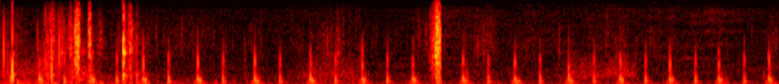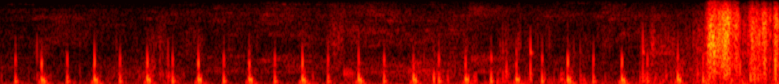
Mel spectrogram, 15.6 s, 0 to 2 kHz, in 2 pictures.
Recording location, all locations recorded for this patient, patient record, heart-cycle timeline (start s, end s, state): mitral valve (MV)
aortic valve (AV)+pulmonary valve (PV)+tricuspid valve (TV)+mitral valve (MV)
#Age: Child
#Sex: Female
#Height: 121.0 cm
#Weight: 19.3 kg
#Pregnancy status: False
#Murmur: Absent
#Murmur locations: nan
#Most audible location: nan
#Systolic murmur timing: nan
#Systolic murmur shape: nan
#Systolic murmur grading: nan
#Systolic murmur pitch: nan
#Systolic murmur quality: nan
#Diastolic murmur timing: nan
#Diastolic murmur shape: nan
#Diastolic murmur grading: nan
#Diastolic murmur pitch: nan
#Diastolic murmur quality: nan
#Outcome: Abnormal
#Campaign: 2014 screening campaign
0.00	1.84	unannotated
1.84	1.96	diastole
1.96	2.06	S1
2.06	2.20	systole
2.20	2.30	S2
2.30	2.52	diastole
2.52	2.64	S1
2.64	2.78	systole
2.78	2.86	S2
2.86	3.08	diastole
3.08	3.20	S1
3.20	3.34	systole
3.34	3.42	S2
3.42	3.60	diastole
3.60	3.70	S1
3.70	3.86	systole
3.86	3.94	S2
3.94	4.10	diastole
4.10	4.22	S1
4.22	4.34	systole
4.34	4.44	S2
4.44	4.62	diastole
4.62	4.72	S1
4.72	4.86	systole
4.86	4.94	S2
4.94	5.12	diastole
5.12	5.24	S1
5.24	5.38	systole
5.38	5.46	S2
5.46	5.66	diastole
5.66	5.78	S1
5.78	5.92	systole
5.92	6.00	S2
6.00	6.18	diastole
6.18	6.30	S1
6.30	6.44	systole
6.44	6.52	S2
6.52	6.68	diastole
6.68	6.78	S1
6.78	6.94	systole
6.94	7.02	S2
7.02	7.16	diastole
7.16	7.28	S1
7.28	7.42	systole
7.42	7.50	S2
7.50	7.66	diastole
7.66	7.78	S1
7.78	7.92	systole
7.92	8.00	S2
8.00	8.18	diastole
8.18	8.30	S1
8.30	8.44	systole
8.44	8.52	S2
8.52	8.72	diastole
8.72	8.82	S1
8.82	8.96	systole
8.96	9.06	S2
9.06	9.24	diastole
9.24	9.36	S1
9.36	9.48	systole
9.48	9.58	S2
9.58	9.76	diastole
9.76	9.86	S1
9.86	10.00	systole
10.00	10.10	S2
10.10	10.26	diastole
10.26	10.38	S1
10.38	10.52	systole
10.52	10.60	S2
10.60	10.80	diastole
10.80	10.90	S1
10.90	11.06	systole
11.06	11.14	S2
11.14	11.34	diastole
11.34	11.46	S1
11.46	11.62	systole
11.62	11.70	S2
11.70	11.90	diastole
11.90	12.02	S1
12.02	12.14	systole
12.14	12.24	S2
12.24	12.42	diastole
12.42	12.54	S1
12.54	12.68	systole
12.68	12.78	S2
12.78	12.94	diastole
12.94	13.04	S1
13.04	13.18	systole
13.18	13.28	S2
13.28	13.44	diastole
13.44	13.56	S1
13.56	13.70	systole
13.70	13.78	S2
13.78	13.98	diastole
13.98	14.10	S1
14.10	14.22	systole
14.22	14.34	S2
14.34	14.54	diastole
14.54	15.58	unannotated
